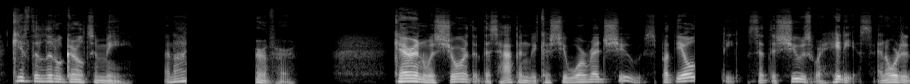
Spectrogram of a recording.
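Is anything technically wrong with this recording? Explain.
Yes, there are two stream reconnects. At 1.86 to 2.57 s the connection drops, leaving about 0.7 s of silence, and the audio picks up roughly 0.7 s further on. At 6.95 to 7.22 s a shorter gap of about 0.27 s skips ahead by around 0.2 s. Each time the player restarts decoding mid-stream, so material goes missing.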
